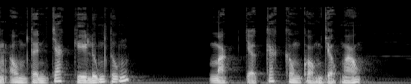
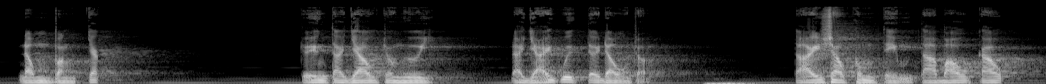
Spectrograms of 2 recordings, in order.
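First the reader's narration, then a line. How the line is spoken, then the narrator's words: Hoarse ghostly voice. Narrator (Vietnamese): Con quỷ ... cất giọng khàn khàn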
